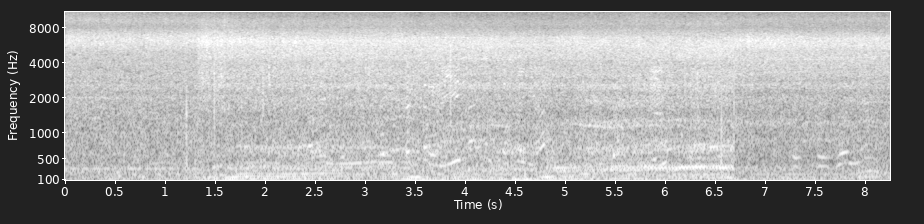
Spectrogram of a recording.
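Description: Indistinct voices of several people talking in the background, loudest in the middle and fading near the end, over a steady low rumble of an idling vehicle engine.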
